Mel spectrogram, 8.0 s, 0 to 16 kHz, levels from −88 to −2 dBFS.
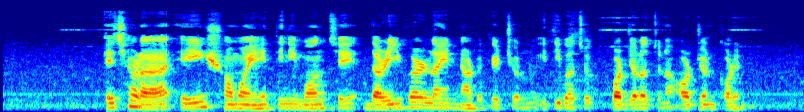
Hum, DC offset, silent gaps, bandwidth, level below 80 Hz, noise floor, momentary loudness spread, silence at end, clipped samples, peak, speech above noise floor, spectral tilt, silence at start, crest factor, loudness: none; under 0.1%; none; 11 kHz; -60 dBFS; -50 dBFS; 11 LU; 0.55 s; under 0.1%; -2 dBFS; 29 dB; -5 dB/octave; 1.05 s; 20 dB; -22 LUFS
